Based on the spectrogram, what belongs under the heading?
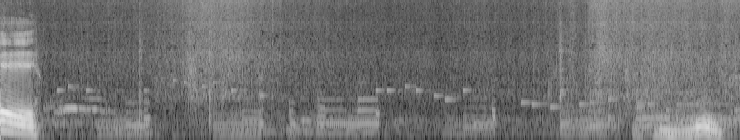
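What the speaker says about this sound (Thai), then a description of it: "ผมค่อยๆผัดไปนะฮะ" Vegan glass-noodle pad thai is stir-fried in a pan, giving a soft, continuous sizzle with scraping stirs under steady background music throughout.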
